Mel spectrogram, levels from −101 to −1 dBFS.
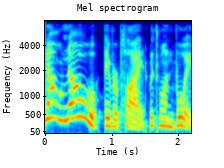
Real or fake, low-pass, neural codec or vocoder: fake; 7.2 kHz; codec, 24 kHz, 6 kbps, HILCodec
